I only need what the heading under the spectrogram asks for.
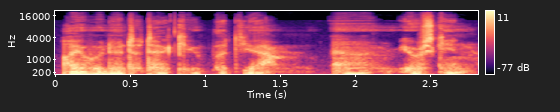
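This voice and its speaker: A man quietly narrating his role-play game in a breathy ASMR whisper, musing and rambling hesitantly, close to the microphone. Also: a little high, moderate pace. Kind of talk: ASMR gaming commentary.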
